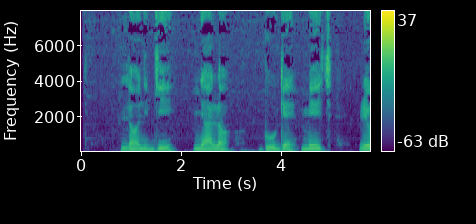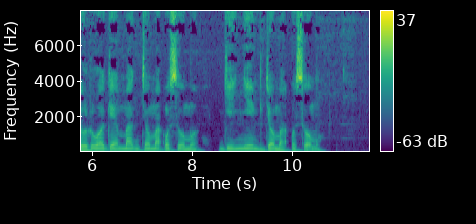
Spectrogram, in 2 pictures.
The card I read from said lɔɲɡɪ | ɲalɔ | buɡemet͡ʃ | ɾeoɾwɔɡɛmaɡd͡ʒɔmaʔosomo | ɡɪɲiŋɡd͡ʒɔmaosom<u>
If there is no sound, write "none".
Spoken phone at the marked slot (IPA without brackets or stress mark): o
